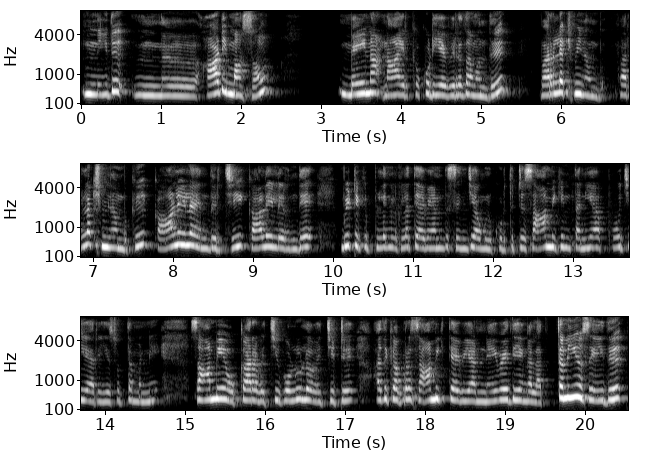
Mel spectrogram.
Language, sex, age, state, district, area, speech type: Tamil, female, 30-45, Tamil Nadu, Dharmapuri, rural, spontaneous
